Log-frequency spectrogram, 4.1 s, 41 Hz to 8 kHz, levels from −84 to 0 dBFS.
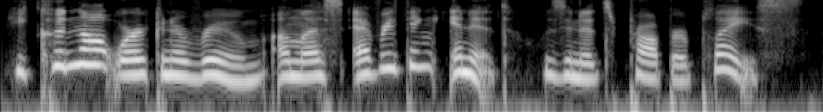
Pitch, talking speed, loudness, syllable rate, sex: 250 Hz, 235 wpm, -18 LUFS, 6.0 syllables/s, female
